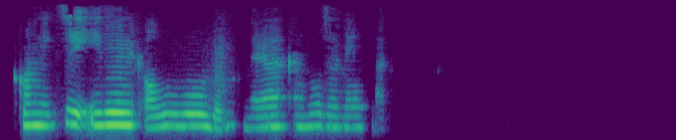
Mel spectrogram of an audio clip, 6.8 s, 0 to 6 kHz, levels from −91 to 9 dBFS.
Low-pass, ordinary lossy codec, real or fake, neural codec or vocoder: 5.4 kHz; MP3, 24 kbps; fake; codec, 16 kHz, 0.5 kbps, X-Codec, HuBERT features, trained on general audio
